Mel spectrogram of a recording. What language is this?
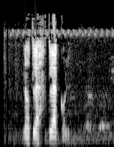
Central Puebla Nahuatl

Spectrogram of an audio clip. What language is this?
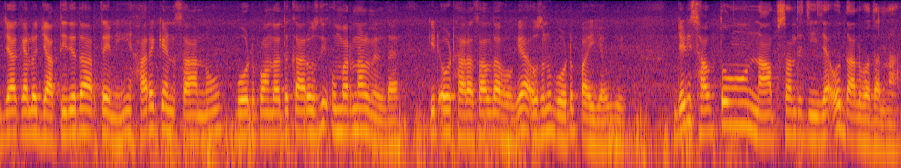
Punjabi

